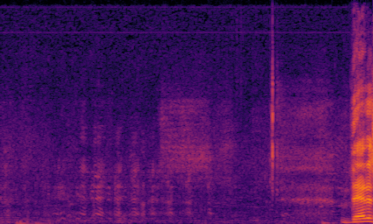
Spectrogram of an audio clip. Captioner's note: audience laughing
